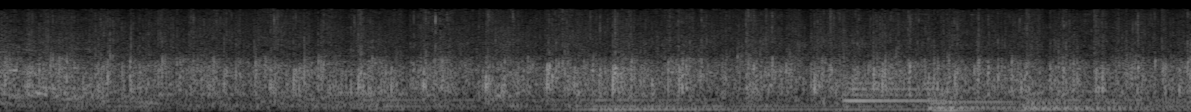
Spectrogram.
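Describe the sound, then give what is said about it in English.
A large audience stands and applauds steadily for the full six seconds as a clap offering to Almighty God in support of Israel, a dense, even wash of clapping with organ or keyboard chords sustained underneath. “Somebody ought to stand to their feet and give Almighty God a great big clap offering and say, we are standing with the nation of Israel.”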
